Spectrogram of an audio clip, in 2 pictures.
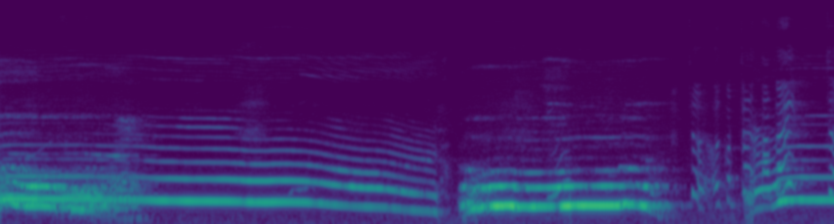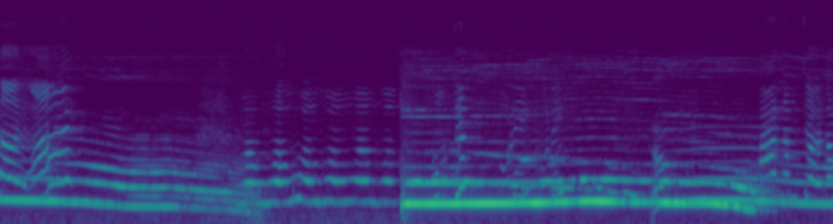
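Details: Pet Alaskan Malamute Honey gives repeated wolf-like howls after hearing a played wolf howl: sustained wavering tones that drop in pitch at each end, with some brief overlapping yips and a little human voice in the middle.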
